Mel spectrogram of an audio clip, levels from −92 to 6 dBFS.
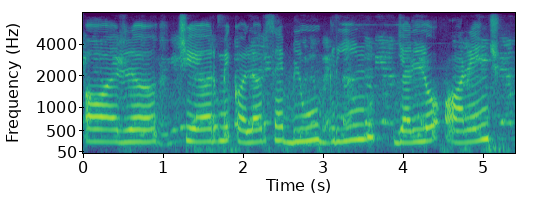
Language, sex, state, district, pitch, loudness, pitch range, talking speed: Hindi, female, Maharashtra, Gondia, 270 Hz, -13 LUFS, 260-300 Hz, 110 wpm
